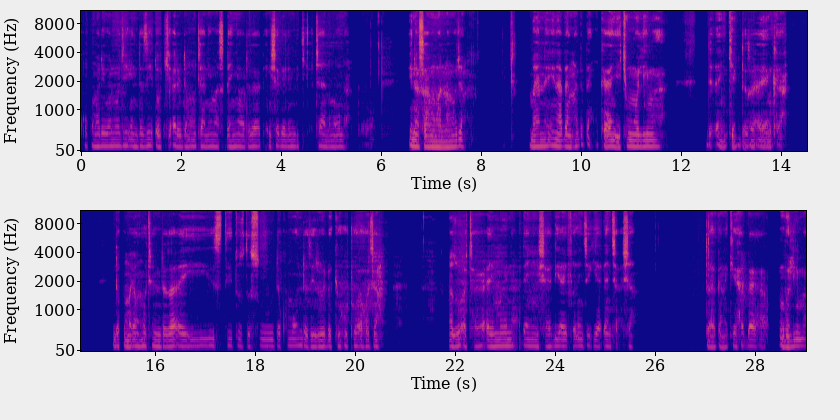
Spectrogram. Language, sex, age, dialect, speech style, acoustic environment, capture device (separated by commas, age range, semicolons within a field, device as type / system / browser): Hausa, male, 25-34, Nigeria - Katsina, happy; anxious; nervous; excited; focused; tired; relaxed; stressed, people talking; music; nature; silence; traffic; construction; appliances, mobile / Linux / Chrome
